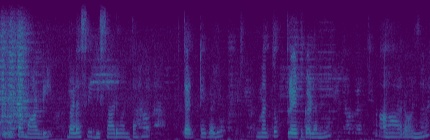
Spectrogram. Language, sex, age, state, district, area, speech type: Kannada, female, 30-45, Karnataka, Bangalore Urban, rural, spontaneous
